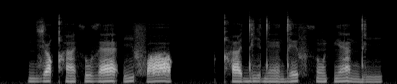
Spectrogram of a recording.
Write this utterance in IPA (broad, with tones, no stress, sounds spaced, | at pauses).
n z y˩ qʰ ĩ˩ θ u˩ ð æ˩˧˩ ʔ i˩˧˩ f ɑ˩˧˩ | qʰ i˩ d i˩ d ẽ˩ d e˩˧˩ f θ ũ˩ pʲ æ̃˩˧˩ n d i˩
